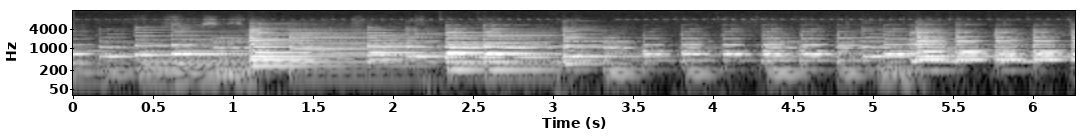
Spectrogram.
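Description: Piano music, one note after another.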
